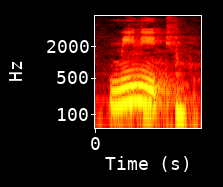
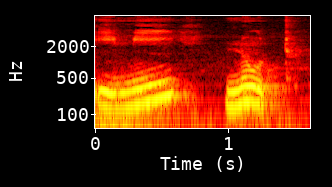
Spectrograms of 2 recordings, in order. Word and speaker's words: minute: Next মিনিট, MINUTE, মিনিট। ওয়ার্ডটার প্রোনাউন্সিয়েশনটা একটু লক্ষ্য করবেন, MINUTE, মি নুট, উচ্চারণ হচ্ছে মিনিট, কিন্তু ইংলিশ মিনিংয়ে MINUTE,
